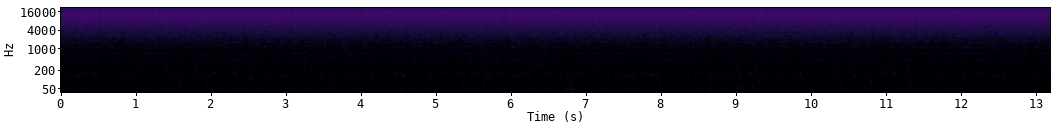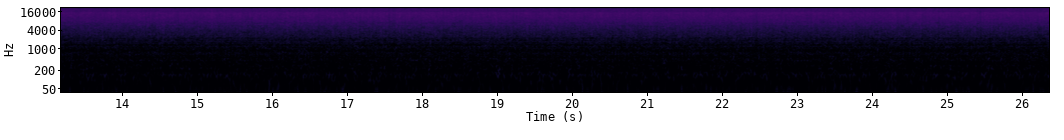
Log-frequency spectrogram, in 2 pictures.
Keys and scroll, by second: 7.8 ctrl+c, 8.8 ctrl+x, 10.1 ctrl+v, 10.8 ctrl+a.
